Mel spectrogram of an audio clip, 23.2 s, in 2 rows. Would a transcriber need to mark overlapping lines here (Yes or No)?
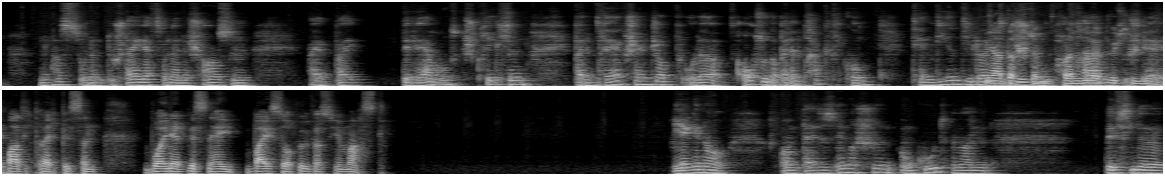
Yes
